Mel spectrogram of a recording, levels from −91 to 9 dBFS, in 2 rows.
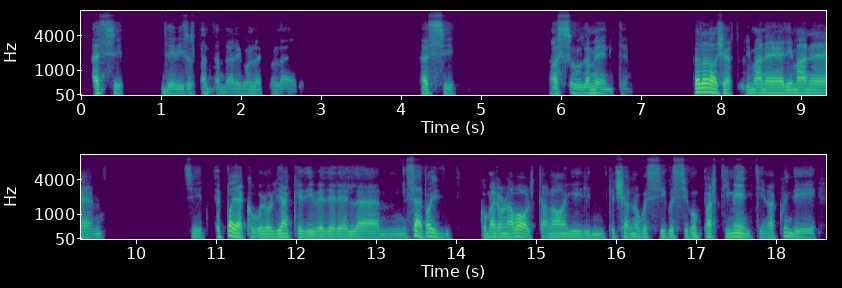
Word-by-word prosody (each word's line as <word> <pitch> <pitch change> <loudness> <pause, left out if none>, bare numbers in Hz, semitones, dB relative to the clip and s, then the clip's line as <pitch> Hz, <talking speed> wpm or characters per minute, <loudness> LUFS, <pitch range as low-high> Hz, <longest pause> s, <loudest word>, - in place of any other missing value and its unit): Eh - - +4
sì, - - -8 0.4
devi 105 -2 -6
soltanto 100 +2 -11
andare 105 -1 -10
con 105 0 -10
l'a 105 - -7
con 100 - -19
l'aereo. 95 -3 -15 1.5
Eh 115 0 +1
sì. 105 -2 -6 1.2
Assolutamente. 110 -3 -3 0.7
Però 155 -1 +8
certo 125 0 -2
rimane 115 0 +1
rimane, 115 -2 +1
mhmm 105 -2 -11 1.1
Sì. 105 -2 -7
E - - -3
poi - - +7
ecco 110 - +3
quello 120 +2 +1
lì 120 +2 +1
anche 125 -1 +1
di 115 +1 +1
vedere 115 -1 0
l 110 -1 0
mhmm, 105 0 -9
sai 110 - +4
poi 140 -7 +1 0.5
com'era 120 -1 0
una 125 -1 +2
volta, 120 -5 +3
no, 120 +2 0
il 115 -1 -3
mhmm, 110 -1 -5
che - - -10
c'erano 115 +1 -2
questi 120 0 -5
questi 120 +1 -4
compartimenti, 120 -2 -1
no, 110 - -7
e - - -7
quindi, 110 -7 -3
115 Hz, 140 wpm, -23 LUFS, 105-120 Hz, 1.5 s, Però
